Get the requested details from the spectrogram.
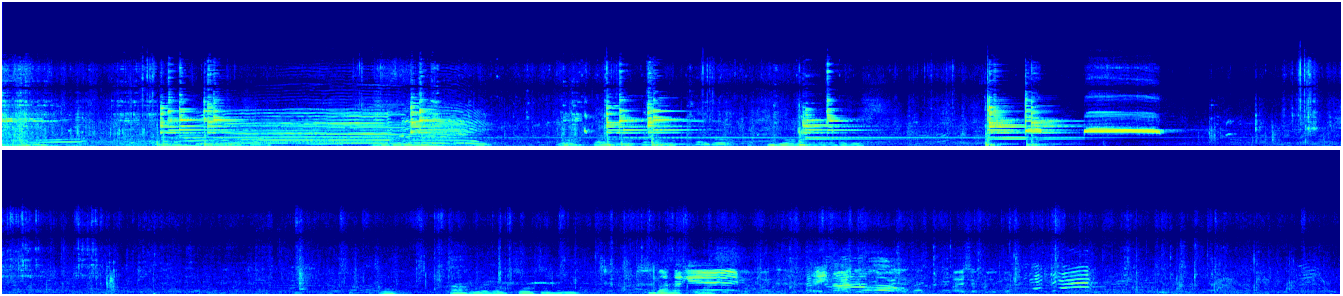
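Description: A large outdoor crowd murmurs in the background.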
